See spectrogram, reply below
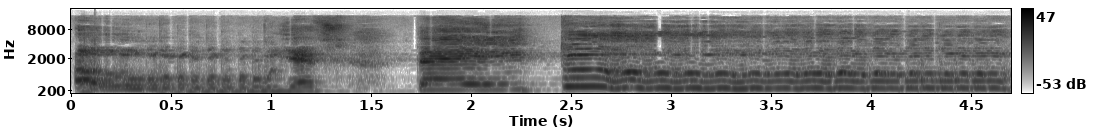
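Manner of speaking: loud, wobbling voice, very slow and drawn out. Answering the storyteller's request, saying the water's line: wibbly wobbly voice. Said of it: "Say it with a wibbly wobbly voice".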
